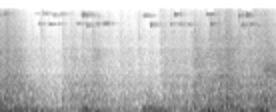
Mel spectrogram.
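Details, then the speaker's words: Camper van on a short drive over road bumps with the bulkhead removed: irregular hollow bangs and rattles rising and falling with bumps over low road rumble; bonding between the outer and inner skins has come apart, to be re-stuck with Sikaflex. "all that is where the bonding between those two skins has come apart and that's what's causing most of those RS and bangs I mean you couldn't live with that that's just hor"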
